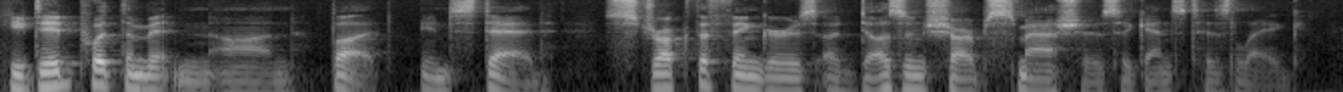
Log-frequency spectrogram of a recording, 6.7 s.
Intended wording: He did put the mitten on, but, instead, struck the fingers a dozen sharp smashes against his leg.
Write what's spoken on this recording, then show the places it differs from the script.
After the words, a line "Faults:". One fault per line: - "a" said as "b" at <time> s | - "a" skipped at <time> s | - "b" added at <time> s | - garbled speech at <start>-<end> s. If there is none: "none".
He did put the mitten on, but, instead, struck the fingers a dozen sharp smashes against his leg.
Faults:
none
